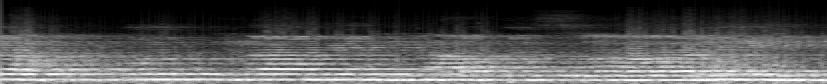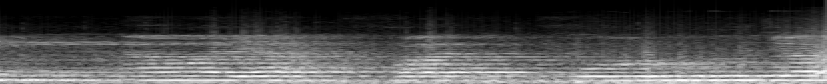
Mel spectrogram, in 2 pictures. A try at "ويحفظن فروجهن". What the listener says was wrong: Wayahfazna pendek kelewatan.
